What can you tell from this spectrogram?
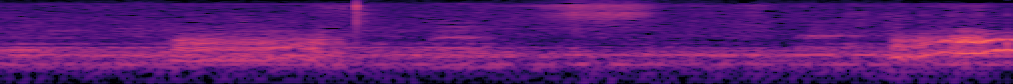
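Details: Domestic cat giving low, drawn-out yowling meows, one wavering cry early and another rising cry at the end, over a steady low background hum.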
